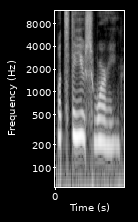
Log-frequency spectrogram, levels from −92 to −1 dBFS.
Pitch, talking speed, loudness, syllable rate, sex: 225 Hz, 170 wpm, -12 LUFS, 4.8 syllables/s, female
